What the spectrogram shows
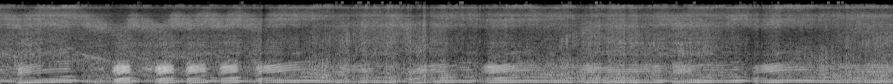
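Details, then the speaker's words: Side-mounted two-stroke brush cutter with its carburetor mixture screw set half a turn for string-line cutting, cutting grass: a steady high buzz whose revs dip and recover quickly without labouring. It sounds light and runs normally under load. "bunyinya itu ringan guys ya, bunyinya itu ringan, tidak ada ho ho ho, tidak ada ya."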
